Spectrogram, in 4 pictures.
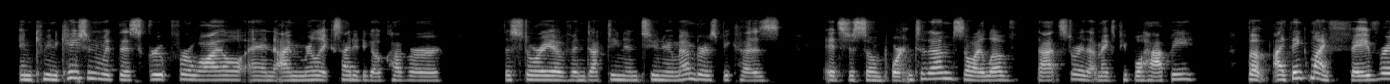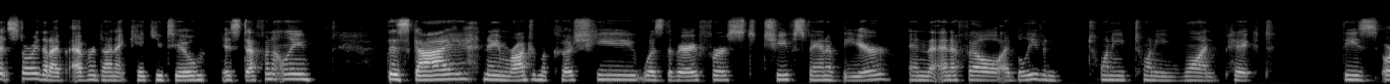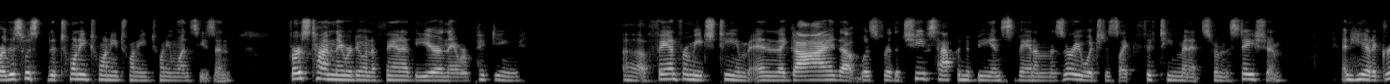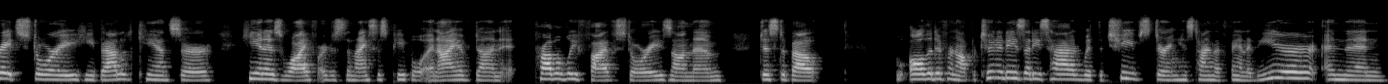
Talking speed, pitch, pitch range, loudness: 190 wpm, 205 Hz, 190-225 Hz, -23 LUFS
